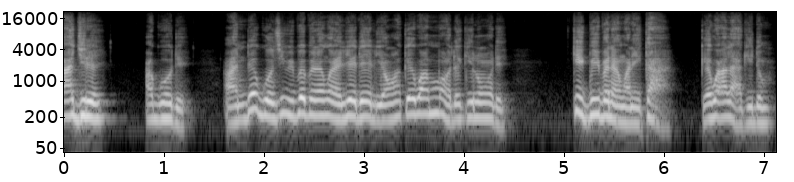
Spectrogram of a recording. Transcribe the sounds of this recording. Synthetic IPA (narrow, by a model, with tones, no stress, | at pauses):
a˦d͡ʒi˦ɾe˦ | a˨ɡʷo˦˨de˨ | a˨n̩˨de˦˨ɡʷo˨n̩˨s̬i˦bi˨˦be˦be˦ne˦˨ŋʷa˨ne˨le˦˨de˦e˨ljɔ˨ŋɔ˦ke˦wa˦m̩˦mɔ˦˨de˨ki˦lu˦ŋa˦de˨ | ki˦˨k͡pi˦be˦na˨a˨ni˨ka˦˨ | ke˦wa˦la˨ki˦do˦m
